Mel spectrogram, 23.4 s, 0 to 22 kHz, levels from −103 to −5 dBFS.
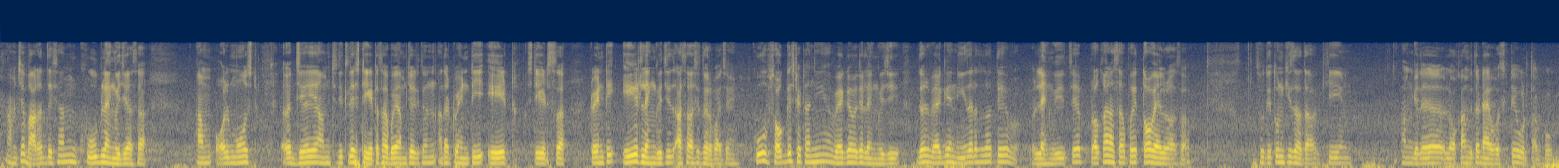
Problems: constant background noise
